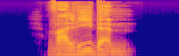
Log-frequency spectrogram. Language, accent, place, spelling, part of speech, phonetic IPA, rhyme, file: German, Germany, Berlin, validem, adjective, [vaˈliːdəm], -iːdəm, De-validem.ogg
- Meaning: strong dative masculine/neuter singular of valid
